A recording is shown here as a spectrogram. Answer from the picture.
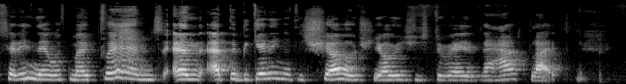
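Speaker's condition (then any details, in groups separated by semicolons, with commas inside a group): Cerebral palsy; speech therapy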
